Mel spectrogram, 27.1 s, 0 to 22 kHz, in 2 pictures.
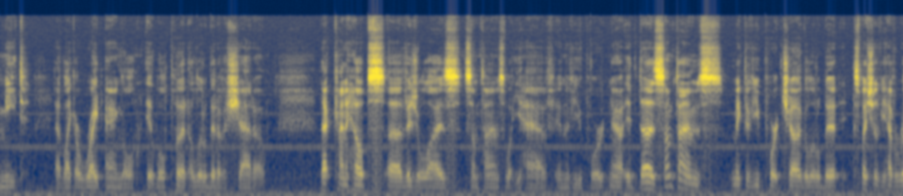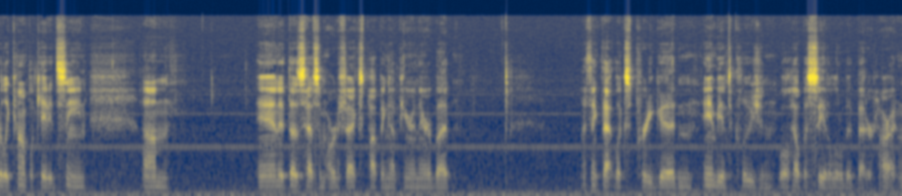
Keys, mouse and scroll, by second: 3.7-5.9 middle drag, 10.7-12.5 middle drag, 12.5 scroll up 1, 13.3-14.1 scroll down 1, 14.1-15.9 middle drag, 20.9-22.7 middle drag.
